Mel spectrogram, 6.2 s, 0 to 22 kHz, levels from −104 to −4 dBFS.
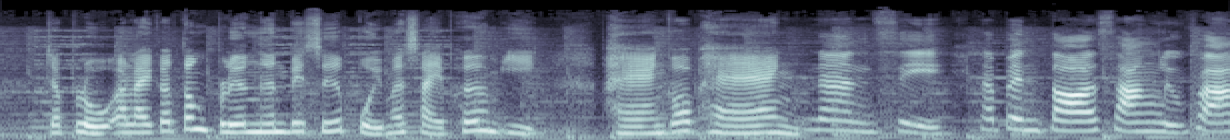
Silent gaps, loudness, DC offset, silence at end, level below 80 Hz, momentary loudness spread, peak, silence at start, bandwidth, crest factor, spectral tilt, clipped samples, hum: none; -18 LUFS; under 0.1%; 0 s; -46 dBFS; 10 LU; 0 dBFS; 0 s; 16 kHz; 18 dB; -4 dB/octave; under 0.1%; none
